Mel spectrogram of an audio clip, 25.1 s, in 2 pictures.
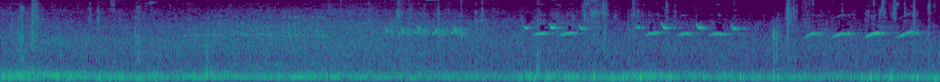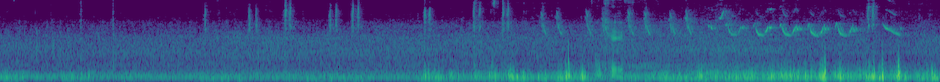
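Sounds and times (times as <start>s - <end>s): steady low rumble: 0.0s - 25.0s
songbird chirping: 1.4s - 12.5s, 14.0s - 24.6s.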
